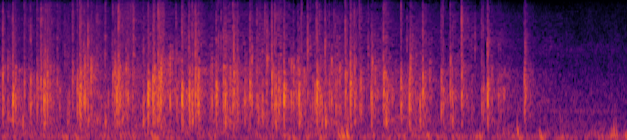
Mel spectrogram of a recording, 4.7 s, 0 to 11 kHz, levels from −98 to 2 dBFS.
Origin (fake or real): real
